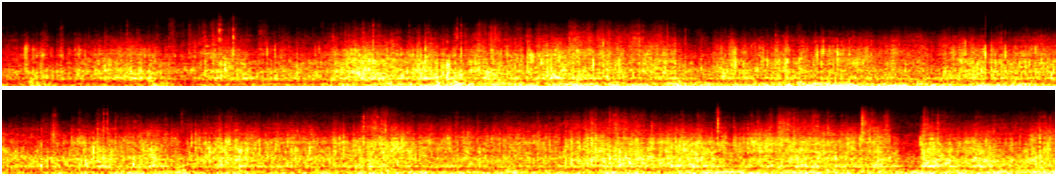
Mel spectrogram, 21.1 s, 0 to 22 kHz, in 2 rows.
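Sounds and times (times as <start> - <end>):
bike rattles and clicks: 0.0 - 21.0
tyres crunching over gravel: 0.0 - 21.0
wind rush on microphone: 0.0 - 21.0.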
